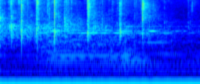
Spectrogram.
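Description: crowd, audience clapping hands

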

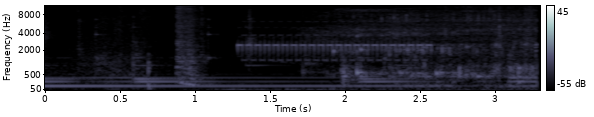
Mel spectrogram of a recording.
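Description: household object, telephone ringing

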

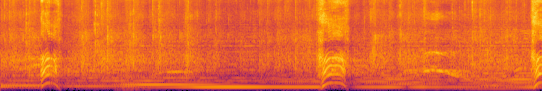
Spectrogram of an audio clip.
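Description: crowd, audience clapping

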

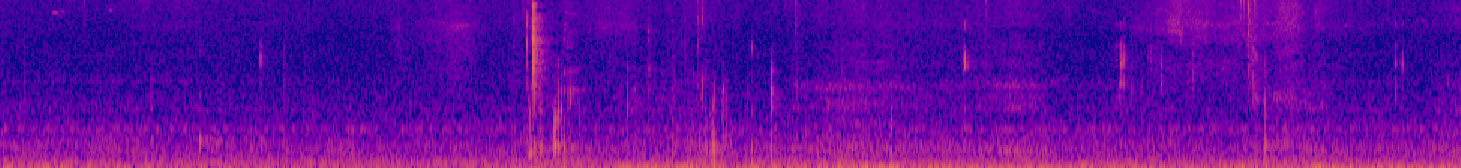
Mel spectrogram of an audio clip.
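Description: food or drink, sipping beer

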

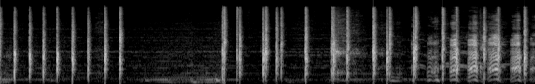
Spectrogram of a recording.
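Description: sound effect, hand claps

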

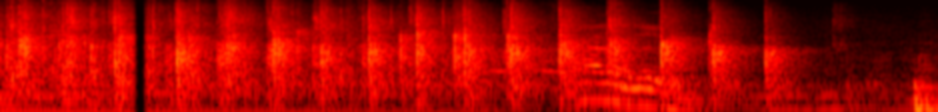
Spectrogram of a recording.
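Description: crowd, audience clapping hands

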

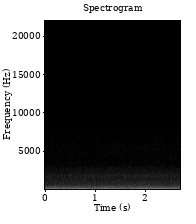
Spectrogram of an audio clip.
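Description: vehicle, police car passing by

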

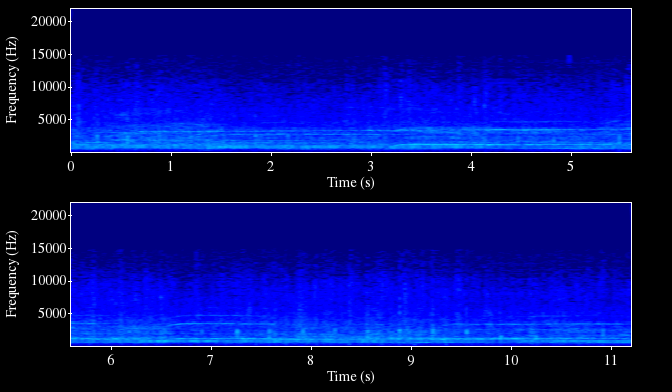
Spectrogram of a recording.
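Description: crowd, crowd cheering wildly

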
